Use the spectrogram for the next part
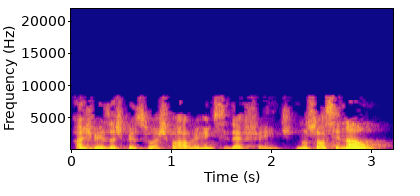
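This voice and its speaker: A man's voice: medium pitch, big pitch swings, a little fast, vocal fry. A man lecturing at a spiritist seminar in a conversational way, with rhetorical questions and numbered steps. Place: lecture hall at a spiritist center.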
